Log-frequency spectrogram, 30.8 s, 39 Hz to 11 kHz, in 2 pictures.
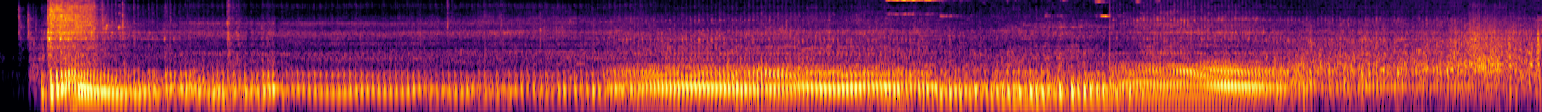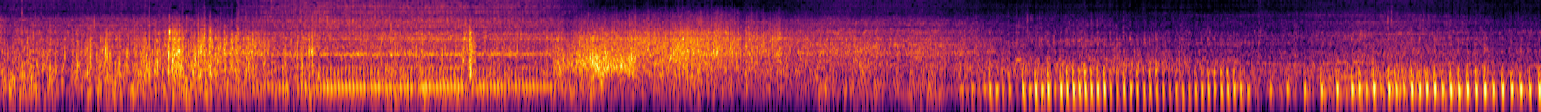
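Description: TVS Radeon 110 cc single-cylinder four-stroke motorcycle engine running as the bike is ridden, its pitch and loudness rising and falling with the throttle, with wind noise over it.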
